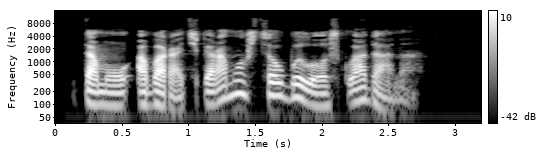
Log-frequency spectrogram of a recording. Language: Belarusian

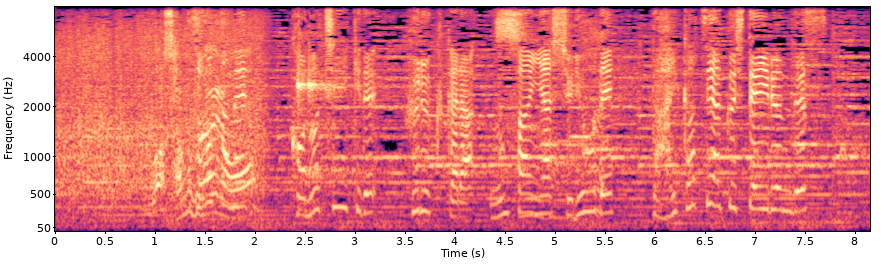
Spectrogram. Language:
Japanese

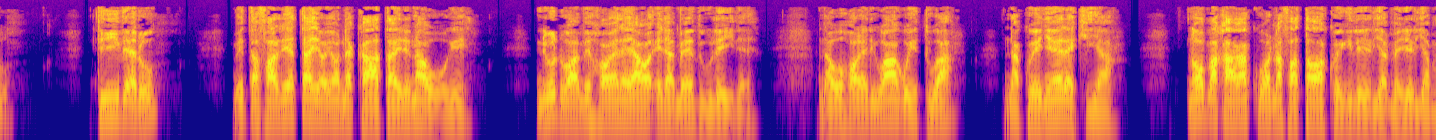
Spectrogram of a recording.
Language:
Kikuyu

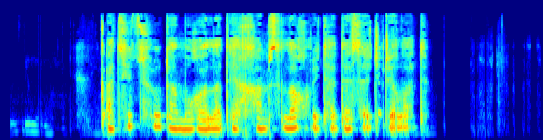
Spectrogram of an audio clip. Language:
Georgian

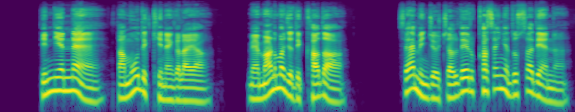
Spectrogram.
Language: Kangri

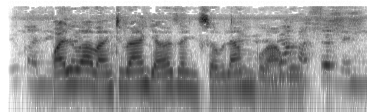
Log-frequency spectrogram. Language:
Ganda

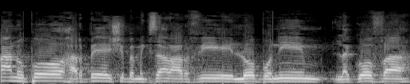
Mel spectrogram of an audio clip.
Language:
Hebrew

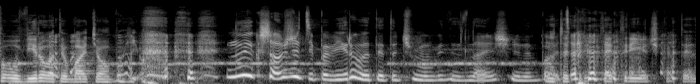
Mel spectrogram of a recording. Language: Ukrainian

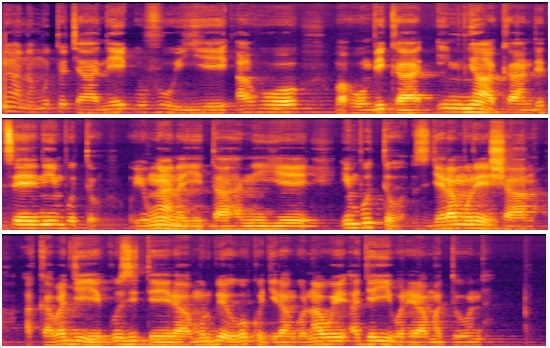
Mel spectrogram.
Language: Kinyarwanda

